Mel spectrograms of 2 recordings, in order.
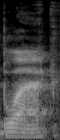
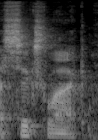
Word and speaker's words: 6lack: dad would call it he pronounces it black the number six for B but I'm such a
